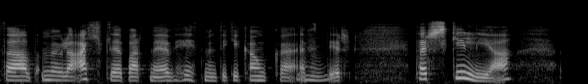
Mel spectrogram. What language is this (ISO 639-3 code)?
isl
